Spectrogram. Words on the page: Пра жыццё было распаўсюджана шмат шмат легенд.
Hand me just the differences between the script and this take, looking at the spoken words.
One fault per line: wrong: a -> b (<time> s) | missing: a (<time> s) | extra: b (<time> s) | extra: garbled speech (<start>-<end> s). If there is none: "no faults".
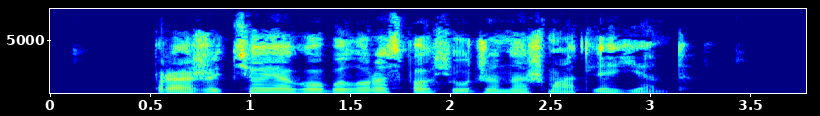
extra: яго (1.2 s)
missing: шмат (2.7 s)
